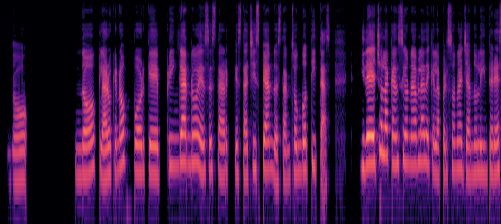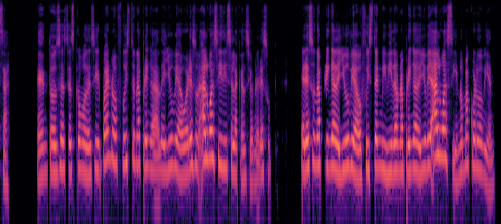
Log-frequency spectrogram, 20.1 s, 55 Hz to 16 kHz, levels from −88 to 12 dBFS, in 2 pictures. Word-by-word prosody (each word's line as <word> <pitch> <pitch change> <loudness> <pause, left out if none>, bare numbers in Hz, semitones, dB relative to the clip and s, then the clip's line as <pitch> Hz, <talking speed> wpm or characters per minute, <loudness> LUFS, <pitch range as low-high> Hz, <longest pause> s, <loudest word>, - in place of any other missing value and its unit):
No. 170 +1 -5 1.0
No, 190 +5 0
claro 190 0 +3
que 205 - -5
no, 250 +6 -1
porque 205 -1 0
pringando 260 +2 +2
es 215 -4 0
estar 205 -3 -3
que - - -7
está 195 -1 -3
chispeando, 220 -1 0
están 175 +2 -6
son 200 0 -3
gotitas. 220 +3 -2 0.6
Y, 235 - -4
de 255 +1 +11
hecho, 270 +7 +5
la 320 -1 +5
canción 260 -1 -1
habla 265 +2 +1
de 255 -1 0
que 210 - -4
la 195 - -1
persona 225 +4 -4
ya 200 -3 -3
no 200 +1 -6
le 200 0 -3
interesa. 205 +1 -4 0.5
Entonces 200 +4 -2
es 210 0 -2
como 220 -2 -2
decir, 200 +3 -2
bueno, 275 0 0
fuiste 255 +1 -6
una 255 -1 -2
pringa 230 -2 -2
de 205 -1 -2
lluvia 230 -4 -1
o 195 - -1
eres 235 +4 +1
algo 280 +4 +4
así 275 -4 -1
dice 230 -2 -4
la 195 - 0
canción. 175 -3 -9
Eres 205 +1 -7
u - - -14 0.6
eres 225 +3 +3
una 250 -1 +2
pringa 240 -1 +1
de 200 - +5
lluvia 220 -2 +3
o 185 - +1
fuiste 215 +4 -1
en 230 - -6
mi 220 -3 -4
vida 210 +2 +1
una 215 0 0
pringa 215 +1 +1
de 195 -1 0
lluvia, 245 +6 +4
algo 310 0 +6
así, 280 - -3
no 210 +2 -5
me 245 - -2
acuerdo 230 -3 -2
bien. 145 -4 -7
220 Hz, 205 wpm, -24 LUFS, 200-250 Hz, 1.0 s, de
